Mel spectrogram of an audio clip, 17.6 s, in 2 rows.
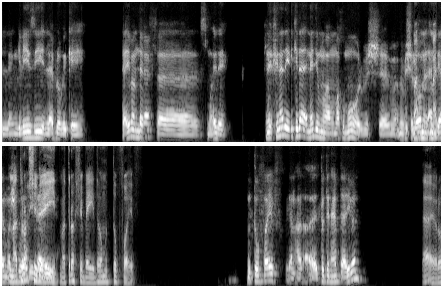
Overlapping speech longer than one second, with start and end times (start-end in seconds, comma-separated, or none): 8.2-9.9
